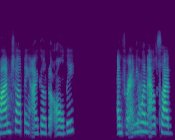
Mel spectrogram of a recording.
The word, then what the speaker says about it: Aldi: But I'm aware that it's pronounced differently in other countries. But yes. in the U.S., it is pronounced Aldi. – Ah. – So, because I've seen we have people from Germany, and mm-hmm. I believe they pronounce it differently yeah.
